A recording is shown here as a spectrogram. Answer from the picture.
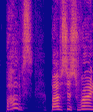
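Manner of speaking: high loud cry to flee; desperate shout. Acted. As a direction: yell at Bubs to run. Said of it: "cries out".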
